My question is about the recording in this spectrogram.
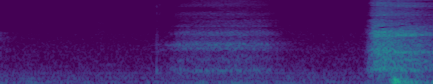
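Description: A man's breathing: a soft breath drawn in, then a short, sharp, louder burst of breath near the end.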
